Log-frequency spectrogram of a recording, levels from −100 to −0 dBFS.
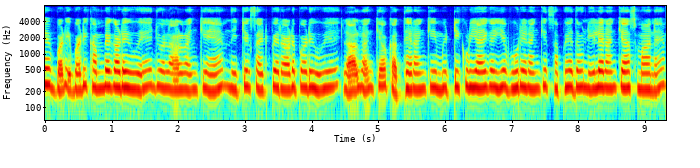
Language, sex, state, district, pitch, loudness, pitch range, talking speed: Hindi, male, West Bengal, Purulia, 235 Hz, -14 LUFS, 225-245 Hz, 255 wpm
